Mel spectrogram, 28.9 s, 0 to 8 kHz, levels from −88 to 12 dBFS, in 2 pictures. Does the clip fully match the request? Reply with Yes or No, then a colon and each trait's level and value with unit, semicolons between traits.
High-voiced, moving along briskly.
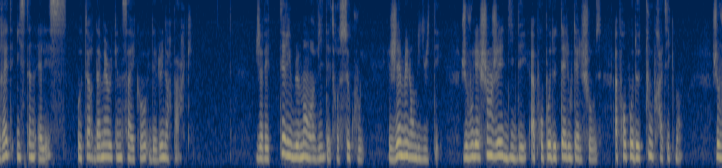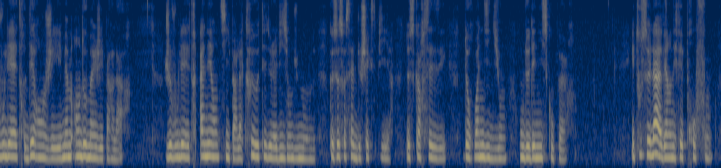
No: high, 210 Hz; average, 160 wpm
